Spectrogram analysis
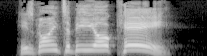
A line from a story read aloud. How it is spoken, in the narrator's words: he yelled up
